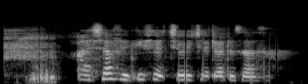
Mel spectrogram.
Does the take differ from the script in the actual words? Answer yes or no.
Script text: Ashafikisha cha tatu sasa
yes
